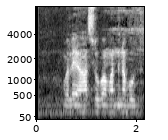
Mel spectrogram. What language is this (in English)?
Eastern Balochi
